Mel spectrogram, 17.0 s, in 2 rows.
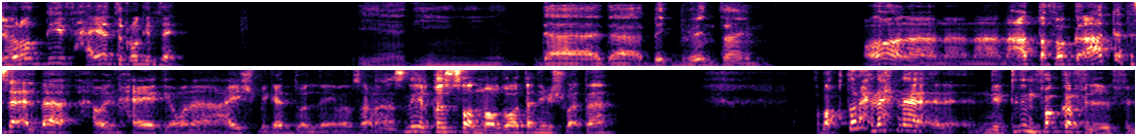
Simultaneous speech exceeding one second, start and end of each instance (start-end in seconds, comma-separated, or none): none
